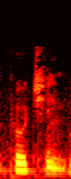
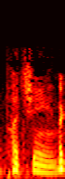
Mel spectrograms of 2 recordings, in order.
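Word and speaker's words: poitín: Is that how you say it? I thought it was poutine. – No, putching. – Okay. – Right. – And P-O-I-T-I for the N.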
